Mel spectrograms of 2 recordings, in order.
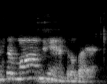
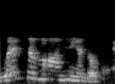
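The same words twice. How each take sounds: First: Mom hit and held, falling to the end; "mom" given the main weight, then a fall; stress on mom. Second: Your leaned on, the rest easy; "your" pushed a little harder than the other words; firm advice with the weight on "your"; stress on your. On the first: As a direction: repeat the advice leaning on "mom". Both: Shown as a demonstration.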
